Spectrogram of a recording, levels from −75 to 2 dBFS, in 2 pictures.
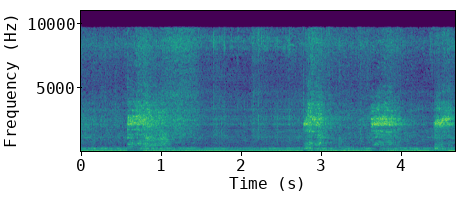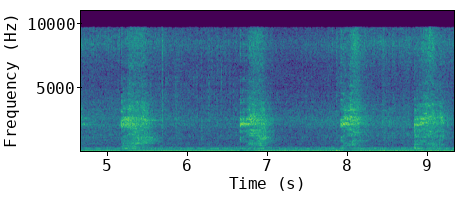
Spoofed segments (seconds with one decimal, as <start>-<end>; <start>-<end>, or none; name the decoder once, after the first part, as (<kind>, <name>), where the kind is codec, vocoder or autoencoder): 1.5-2.8 (codec, SNAC); 4.2-4.7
